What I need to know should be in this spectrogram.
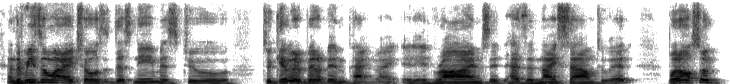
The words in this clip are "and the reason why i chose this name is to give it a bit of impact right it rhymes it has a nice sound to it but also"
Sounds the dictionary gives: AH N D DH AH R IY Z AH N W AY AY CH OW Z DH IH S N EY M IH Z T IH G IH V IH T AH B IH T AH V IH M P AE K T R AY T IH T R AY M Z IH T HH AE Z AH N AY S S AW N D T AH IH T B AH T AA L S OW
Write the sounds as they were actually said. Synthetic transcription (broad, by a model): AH N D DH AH R IY Z AH N W AY AY CH OW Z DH IH S N EY M IH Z T IH G IH V IH T AH B IH T AH V IH M P AE K T R AY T IH T R AY M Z IH T HH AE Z AH N AY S S AW N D T AH IH T B AH T AA L S OW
